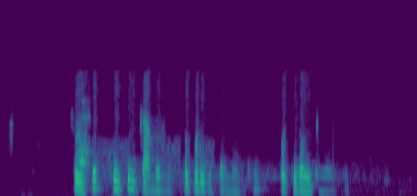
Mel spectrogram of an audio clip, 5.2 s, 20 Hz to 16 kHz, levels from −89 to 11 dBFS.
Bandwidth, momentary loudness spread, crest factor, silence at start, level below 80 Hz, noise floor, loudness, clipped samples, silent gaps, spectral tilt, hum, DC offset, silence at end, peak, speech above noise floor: 4.2 kHz; 15 LU; 20 dB; 0.95 s; -72 dBFS; -88 dBFS; -35 LUFS; under 0.1%; none; -11.5 dB/octave; none; under 0.1%; 1.1 s; -18 dBFS; 53 dB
